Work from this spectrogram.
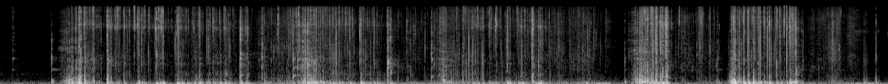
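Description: A dry, stamped green olive soap bar held in the hand has its surface shaved off with a utility knife blade, and flakes peel away. Rough, tearing scrapes come in quick, overlapping strokes, each a bright rasp over a low thud. Louder bursts stand out near the end.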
